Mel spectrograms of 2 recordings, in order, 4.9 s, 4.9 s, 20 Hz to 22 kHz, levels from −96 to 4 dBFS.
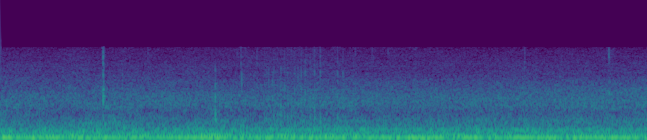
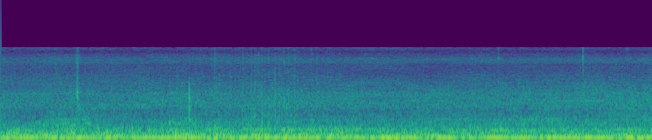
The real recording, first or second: first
